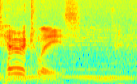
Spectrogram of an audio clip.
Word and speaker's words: Heracles: sensible name next time his name is Heracles Heracles is in Hercules just say it like that Heracles taking too long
